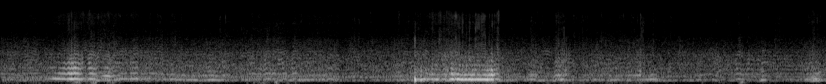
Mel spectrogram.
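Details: Low, steady drone of honey bees inside a hive, with a close bee giving a louder, held buzz for about a second midway.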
